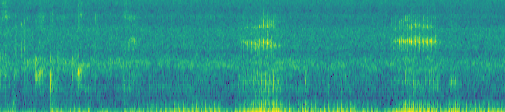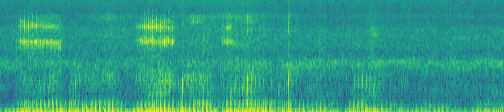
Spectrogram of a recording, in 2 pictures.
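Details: Deep, rhythmic purr from a cat snuggling with dogs on a cold winter day, swelling and easing in waves every couple of seconds, with light squeaky sounds above.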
